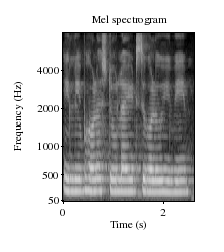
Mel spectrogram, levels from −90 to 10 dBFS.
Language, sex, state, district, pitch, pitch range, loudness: Kannada, female, Karnataka, Bidar, 205 Hz, 200-210 Hz, -13 LUFS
